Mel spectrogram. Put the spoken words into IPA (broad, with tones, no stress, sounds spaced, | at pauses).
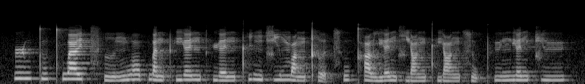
ɻ u˥˧ t̪ u˥˩ t̪ʰ w a˥ ɪ̯ t͡sʰ ɹ̩˧˥ n̪ w ɔ˥ p w a˨ n pʰ j ɛ˥ n pʰ ɥ ɛ˧˥ n t̪ʰ i˥˩ ŋ ɕ i˥ m ɑ˧˥ ŋ t̪ʰ ɤ̰˨˩ t͡sʰ u˥ kʰ ɑ˨ ʊ̯ l j ɛ˥˩ n ɕ j ɑ˧˥ ŋ t̪ʰ j ɑ˧˥ ŋ s ṵ˨˩ pʰ y˥ n̪ j ɛ˥ n t͡ɕ y˥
